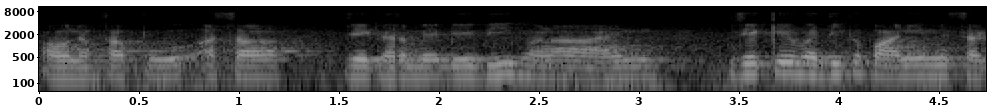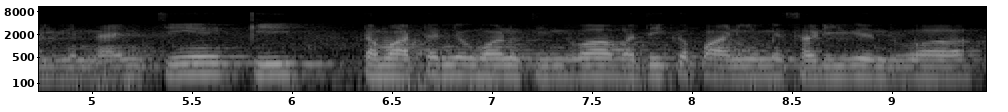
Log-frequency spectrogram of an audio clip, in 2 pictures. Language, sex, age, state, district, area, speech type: Sindhi, male, 30-45, Madhya Pradesh, Katni, rural, spontaneous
